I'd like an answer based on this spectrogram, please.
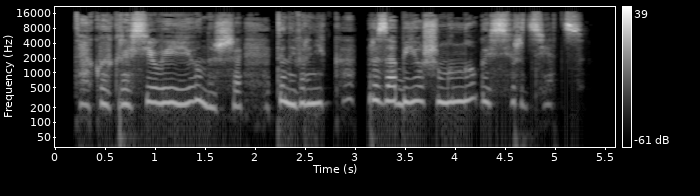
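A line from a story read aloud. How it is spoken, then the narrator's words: Sighing. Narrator (Russian): вздохнула Кникс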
